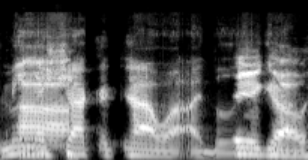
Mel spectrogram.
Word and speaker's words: Shirakawa: Megan Bayne, Willow Nightingale, Marina Shafir, and I can't pronounce her name. Mina Shirakawa, I believe. There you go, Shirakawa.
